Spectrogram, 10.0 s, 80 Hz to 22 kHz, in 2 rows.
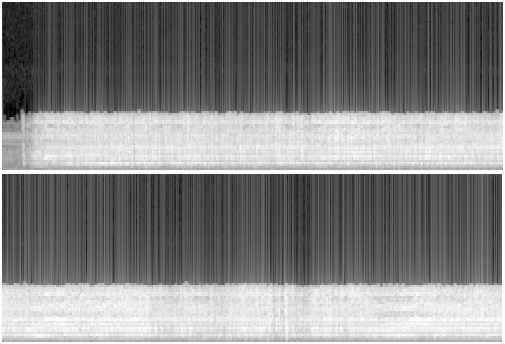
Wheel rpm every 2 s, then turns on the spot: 50, 160, 160, 160, 160.
none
